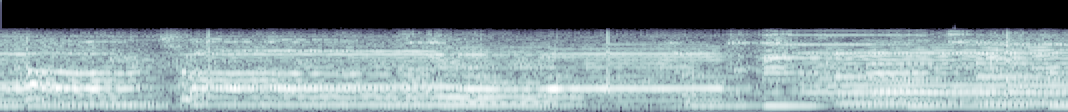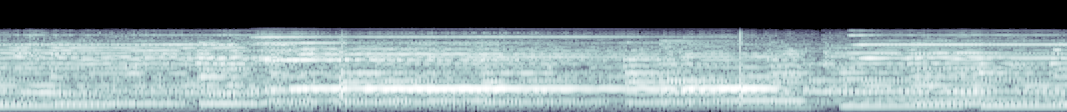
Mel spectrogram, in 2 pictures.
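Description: Live folk band music: electric guitar playing under long held melody notes that change pitch every second or so.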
